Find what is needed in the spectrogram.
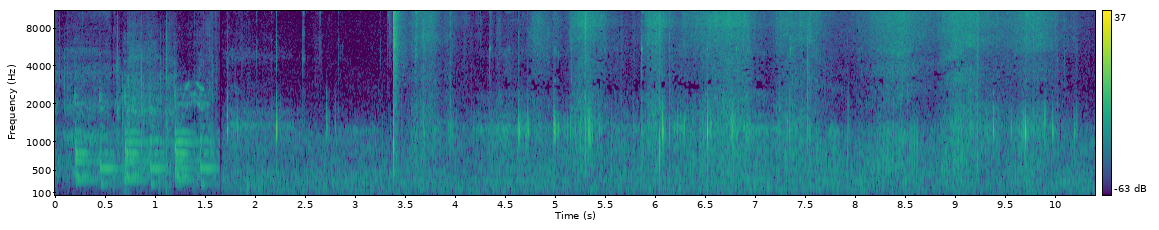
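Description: A quick run of short pitched notes lasting about a second and a half, then a steady rustling hiss with many scattered clicks from moving about outdoors.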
